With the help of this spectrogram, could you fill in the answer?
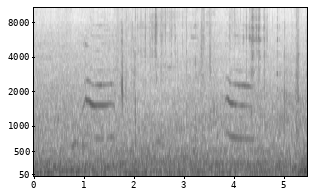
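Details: Orange, white and black cats, many together; two drawn-out, slightly falling meows with clear harmonics, about three seconds apart, over a steady low rumbling background with faint clicks.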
